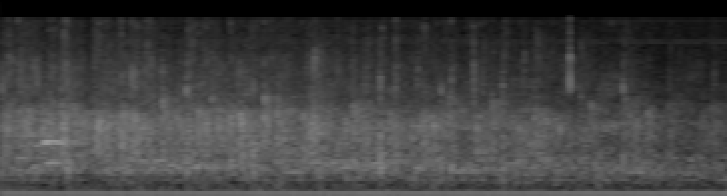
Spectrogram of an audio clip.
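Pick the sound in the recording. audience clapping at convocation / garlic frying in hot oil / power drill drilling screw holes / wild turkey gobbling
audience clapping at convocation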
